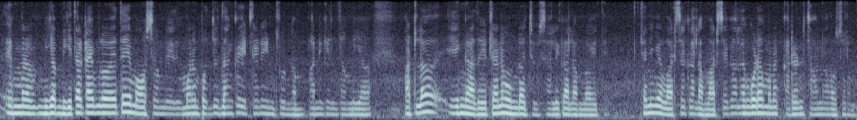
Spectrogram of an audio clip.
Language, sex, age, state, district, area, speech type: Telugu, male, 18-30, Telangana, Ranga Reddy, urban, spontaneous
